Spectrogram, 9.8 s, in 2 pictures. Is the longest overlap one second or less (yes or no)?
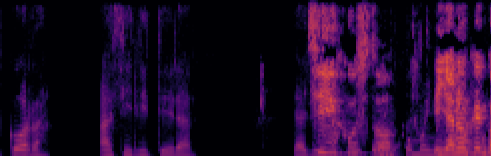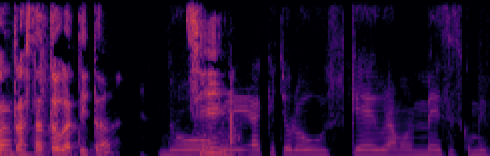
no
